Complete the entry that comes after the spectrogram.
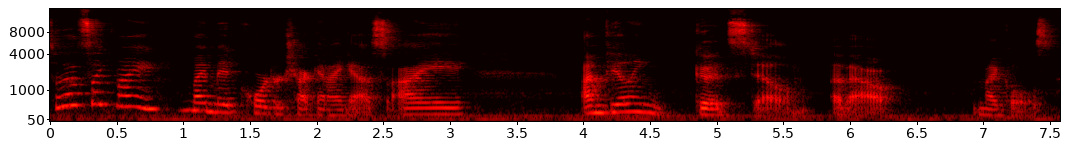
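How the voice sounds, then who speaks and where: Long, frequent pauses break up speech at a fairly slow pace, with noticeable background noise behind it. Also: woman. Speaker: podcast host. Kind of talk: casual monologue podcast. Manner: casual, rambling.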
